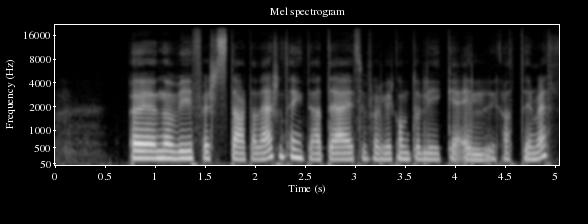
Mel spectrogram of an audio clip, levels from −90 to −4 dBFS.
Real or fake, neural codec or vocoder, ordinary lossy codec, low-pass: fake; autoencoder, 48 kHz, 128 numbers a frame, DAC-VAE, trained on Japanese speech; none; 19.8 kHz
